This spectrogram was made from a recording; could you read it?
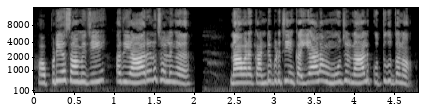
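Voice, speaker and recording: A woman's voice: very high voice, steady tone, fast talker, bright, forceful tone, dry recording, full character voice. A woman voicing a frantic, hot-tempered village wife in a cartoon, wailing with a Kanyakumari Tamil accent. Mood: eager.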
